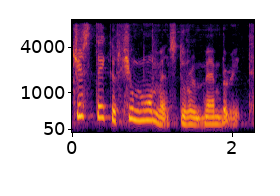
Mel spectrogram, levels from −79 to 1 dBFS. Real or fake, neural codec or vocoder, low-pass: fake; vocoder, 22.05 kHz, 80 mel bands, HiFi-GAN; 7.2 kHz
